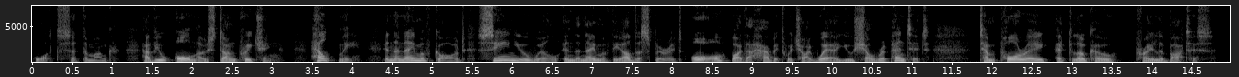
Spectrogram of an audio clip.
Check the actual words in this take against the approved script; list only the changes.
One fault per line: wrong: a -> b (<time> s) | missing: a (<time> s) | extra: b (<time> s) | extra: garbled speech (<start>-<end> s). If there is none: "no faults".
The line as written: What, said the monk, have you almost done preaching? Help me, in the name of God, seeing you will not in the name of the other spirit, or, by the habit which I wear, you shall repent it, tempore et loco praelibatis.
missing: not (6.6 s)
